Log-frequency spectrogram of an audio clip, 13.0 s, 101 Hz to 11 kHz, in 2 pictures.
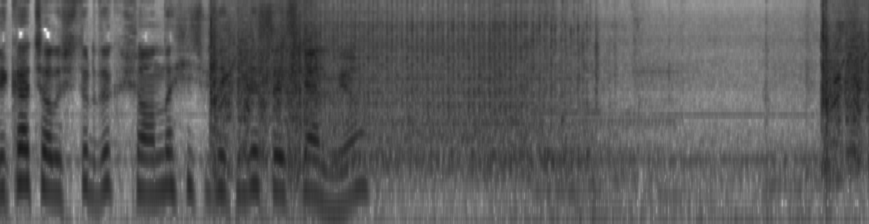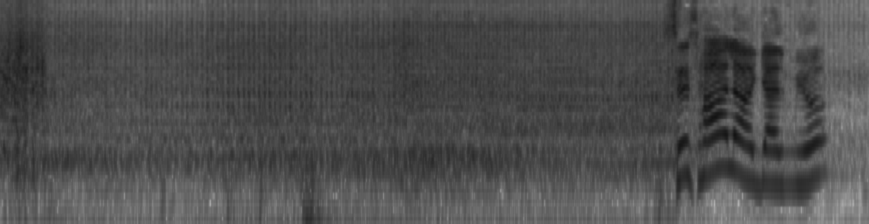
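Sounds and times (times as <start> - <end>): diesel engine starting: 1.5 - 4.8, 6.1 - 13.0
diesel engine idling: 1.6 - 4.9, 6.2 - 13.0.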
